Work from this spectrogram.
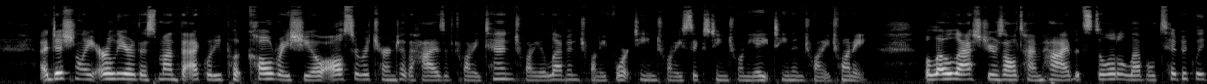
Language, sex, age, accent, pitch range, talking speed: English, female, 30-49, American, 200-235 Hz, 165 wpm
